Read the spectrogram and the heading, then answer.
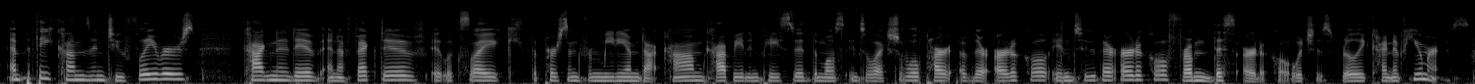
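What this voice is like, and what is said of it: Strained, failing voice. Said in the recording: “I'm losing my voice already”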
